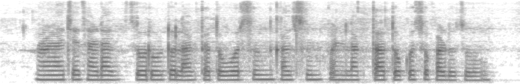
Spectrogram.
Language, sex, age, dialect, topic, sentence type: Marathi, male, 60-100, Southern Konkan, agriculture, question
